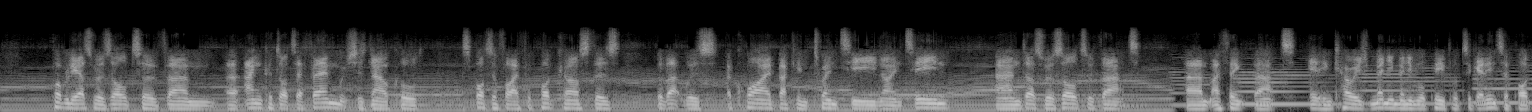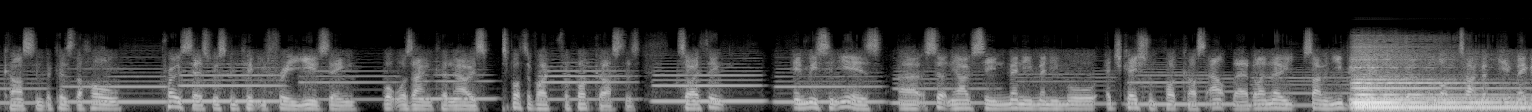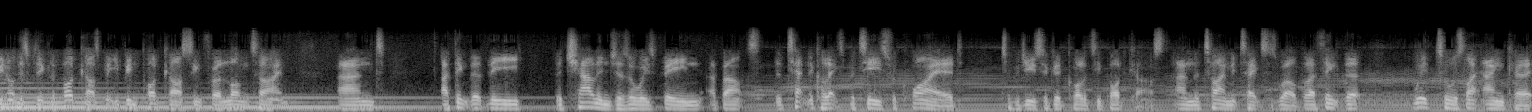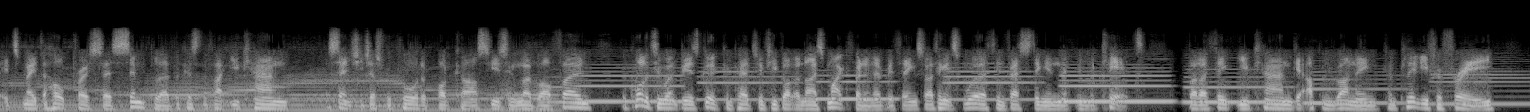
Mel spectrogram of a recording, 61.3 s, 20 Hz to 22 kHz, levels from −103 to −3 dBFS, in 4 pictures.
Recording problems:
garbled, watery; slightly; nothing above 7.5 kHz
background music; very loud; throughout; 1 dB above the speech

